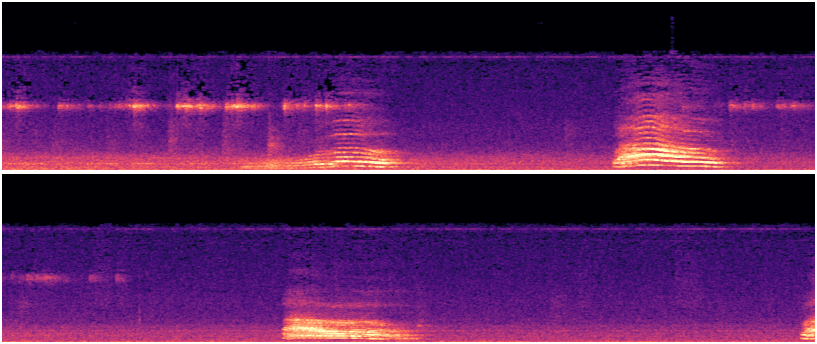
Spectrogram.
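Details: Black cat Momo voicing complaints, with dissatisfied, grumbling meows: three drawn-out, rising-then-falling wails spaced about three seconds apart, each rich in harmonics, with a faint high whine in the background.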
